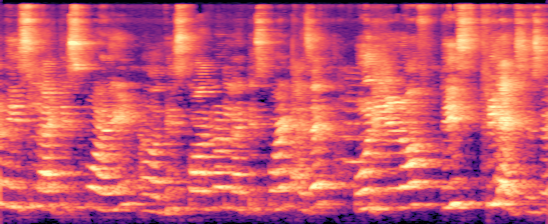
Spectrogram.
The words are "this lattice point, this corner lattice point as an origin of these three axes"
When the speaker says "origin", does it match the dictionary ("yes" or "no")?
no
